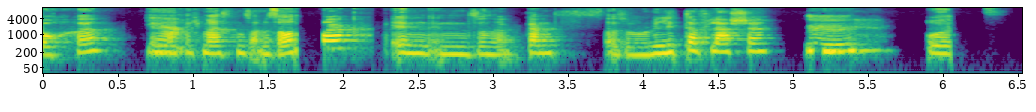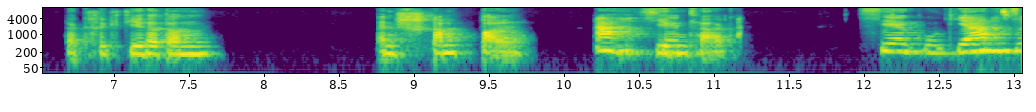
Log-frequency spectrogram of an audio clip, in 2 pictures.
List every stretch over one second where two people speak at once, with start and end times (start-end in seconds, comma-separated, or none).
none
